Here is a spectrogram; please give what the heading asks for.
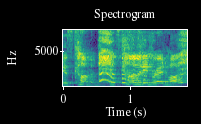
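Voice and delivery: excited, high, loud laughing burst.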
